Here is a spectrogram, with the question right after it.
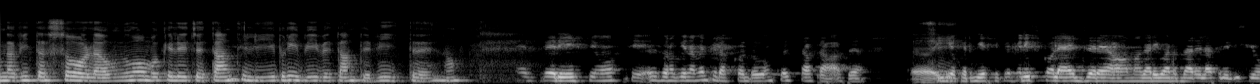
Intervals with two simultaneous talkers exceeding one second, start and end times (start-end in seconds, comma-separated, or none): none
